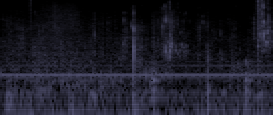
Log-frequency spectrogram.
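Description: Several people bite into lemon together, making faint crisp crunches and wet bites that come in a few separate moments.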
